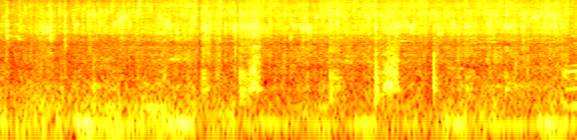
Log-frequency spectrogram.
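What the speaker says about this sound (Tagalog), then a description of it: "Gisa na tayo. Bawang. Sabay na natin ang ating sibuyas." Garlic, onion and chili sautéing in a hot pan for a home-cooked shrimp paste dish, giving a loud, steady close sizzle with occasional utensil scrapes and taps and no talk.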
